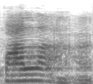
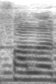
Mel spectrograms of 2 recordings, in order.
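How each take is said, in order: First: The word begins with a P sound. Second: The word begins with an F sound. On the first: The speaker calls it wrong. "dia baca pala" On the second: The speaker calls it right. "baca bukan fala"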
